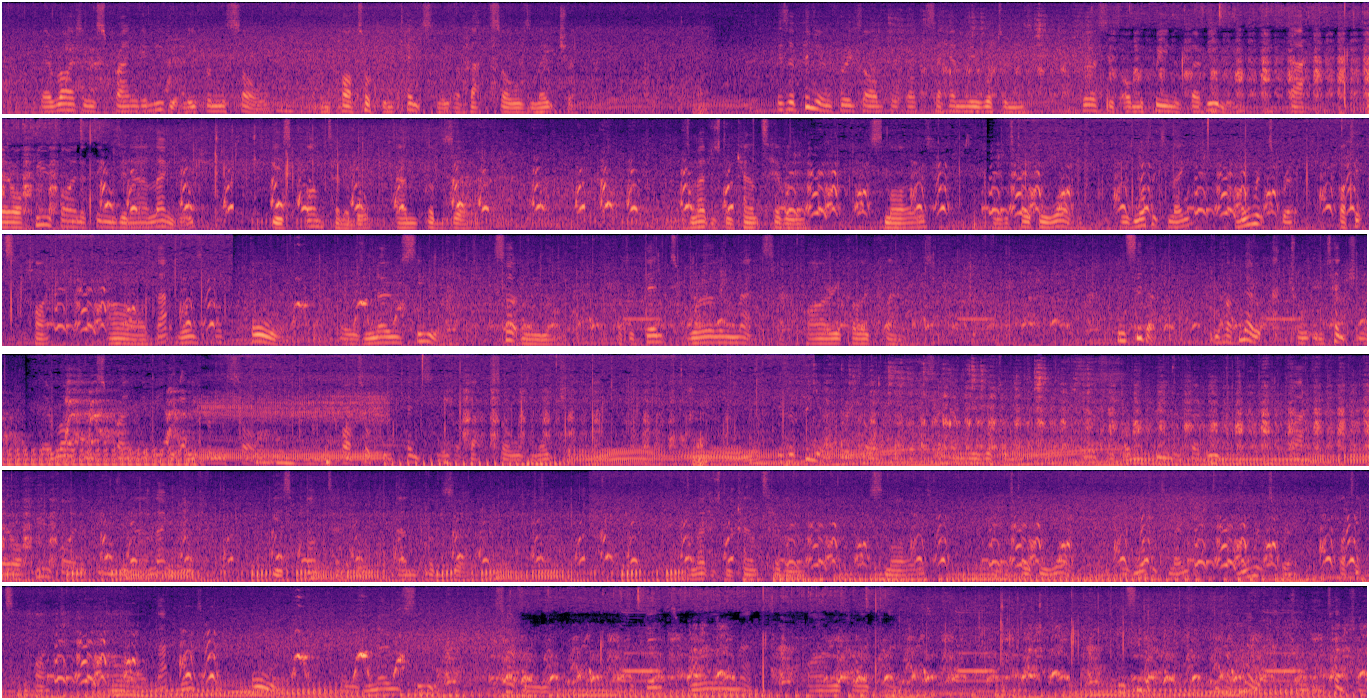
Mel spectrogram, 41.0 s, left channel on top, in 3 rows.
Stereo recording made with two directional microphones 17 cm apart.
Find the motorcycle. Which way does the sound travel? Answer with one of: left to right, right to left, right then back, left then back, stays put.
stays put.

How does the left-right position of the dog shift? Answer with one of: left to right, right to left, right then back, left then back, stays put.
left then back.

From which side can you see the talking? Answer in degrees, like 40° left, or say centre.
20° left.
